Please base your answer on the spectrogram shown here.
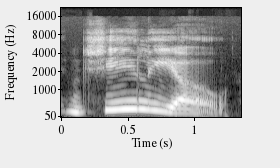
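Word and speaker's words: Giglio: New York Post, you are an is pronounced Gileio, which would have been helpful as a pronunciation guide at the beginning of the GD article, you jackasses.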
